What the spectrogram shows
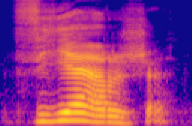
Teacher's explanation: So the flip of the R is very light because you don't want to get in the way of your next syllable. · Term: very light R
